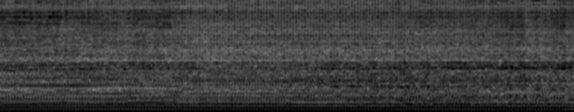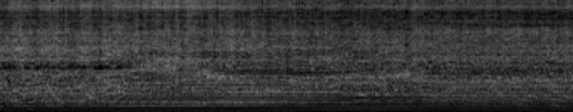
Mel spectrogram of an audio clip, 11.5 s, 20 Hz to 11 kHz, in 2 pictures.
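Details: 2022 Oregon 3000 Series log splitter, 6.5HP Kohler single-cylinder engine, about 20 hours, after the fix of unplugging the sensor: loud, steady drone at constant speed with no misses or stalls; it starts and keeps running normally.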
